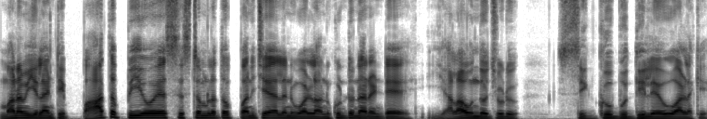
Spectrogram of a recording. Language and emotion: Telugu, disgusted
